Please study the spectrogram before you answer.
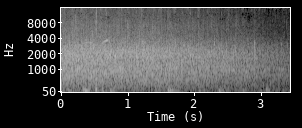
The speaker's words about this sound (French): bravo, on va, ah, mettre, on va mettre l'applaudissement comme ça.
